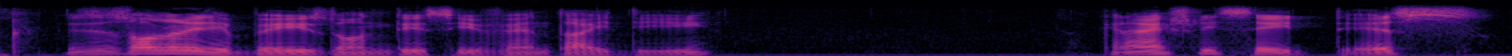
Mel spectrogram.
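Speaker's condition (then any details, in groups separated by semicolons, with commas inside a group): No condition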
